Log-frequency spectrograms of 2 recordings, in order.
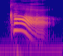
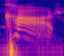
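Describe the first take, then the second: First: The final R is not pronounced. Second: The final R is clearly pronounced. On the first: "we would not stress on the R ... we would term it as car in a British accent" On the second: "when it comes to an American accent, since we stress R's, we would say car ... the R is prominently sounded there"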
